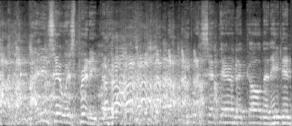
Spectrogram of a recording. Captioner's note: laughter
